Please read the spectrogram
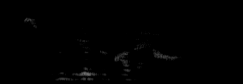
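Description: A single quiet spoken line of dialogue, soft and close to a whisper, starting with a hiss.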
